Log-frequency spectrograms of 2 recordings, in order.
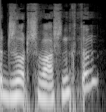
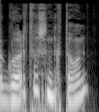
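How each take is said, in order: First: "Вашингтон" stressed on the first syllable ВА; surname stress. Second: "Вашингтон" stressed on the final syllable ТОН; city stress. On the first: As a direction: hit ВА in "Вашингтон". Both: Shown as a demonstration. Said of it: "пожалуйста".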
